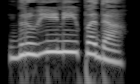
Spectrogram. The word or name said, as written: ಗೃಹಿಣೀಪದ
